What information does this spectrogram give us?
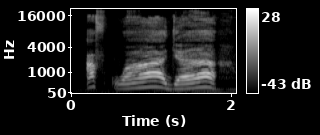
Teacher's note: Wa dibaca mad tabi'i, panjangnya 2 harokat.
